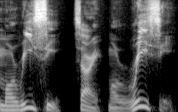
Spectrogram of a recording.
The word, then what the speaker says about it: Morrissey: Morrissey. You got to get the... – You know, yeah, yeah. You have to put... – The emphasis. – On the right syllable.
